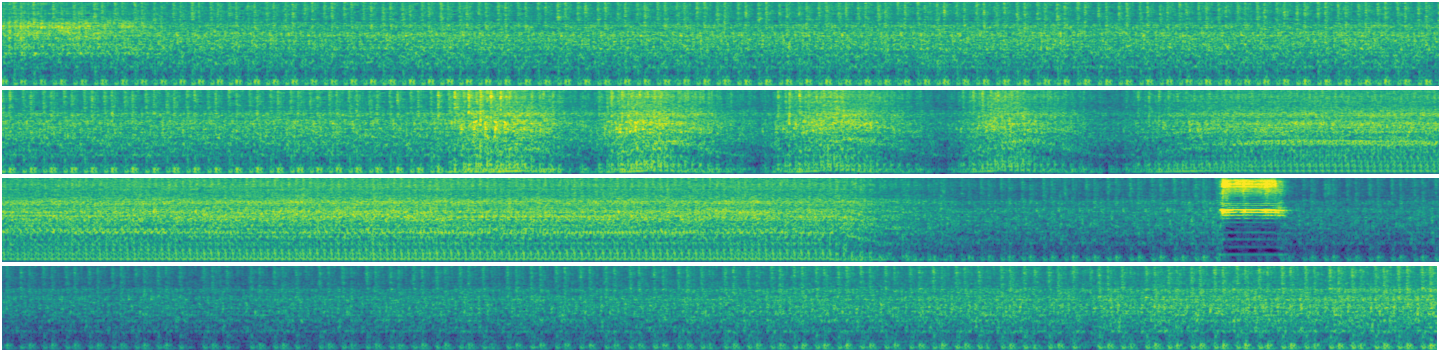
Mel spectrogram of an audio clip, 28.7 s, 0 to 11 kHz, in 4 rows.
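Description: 1988 Suzuki Intruder 750's liquid-cooled 45-degree V-twin idling just after a cold start. About ten seconds in, the throttle is blipped about four times, then held at steady higher revs. Near nineteen seconds it drops back to a lower idle, with a short sharp noise about a second later.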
